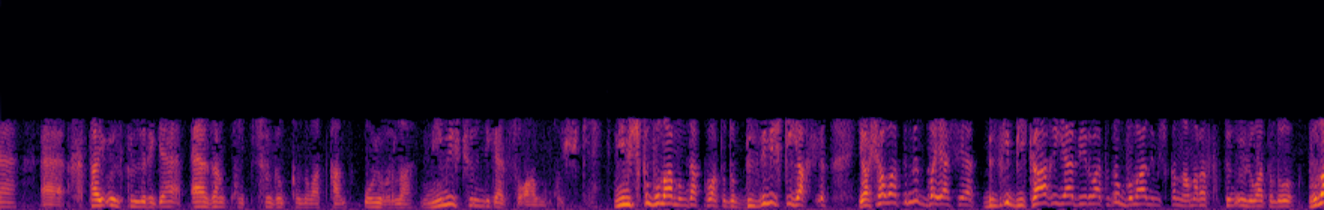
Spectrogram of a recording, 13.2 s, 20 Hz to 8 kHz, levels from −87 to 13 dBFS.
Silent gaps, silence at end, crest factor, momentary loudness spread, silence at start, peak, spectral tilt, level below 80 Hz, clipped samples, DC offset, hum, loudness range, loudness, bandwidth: none; 0 s; 24 dB; 13 LU; 0 s; -2 dBFS; -9.5 dB/octave; -60 dBFS; under 0.1%; under 0.1%; none; 6 LU; -28 LUFS; 3.7 kHz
